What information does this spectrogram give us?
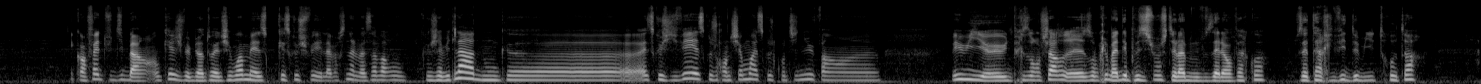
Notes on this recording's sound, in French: Merci au café Creime (Paris 9e) de m'avoir laissé un espace pour enregistrer mes interviews.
